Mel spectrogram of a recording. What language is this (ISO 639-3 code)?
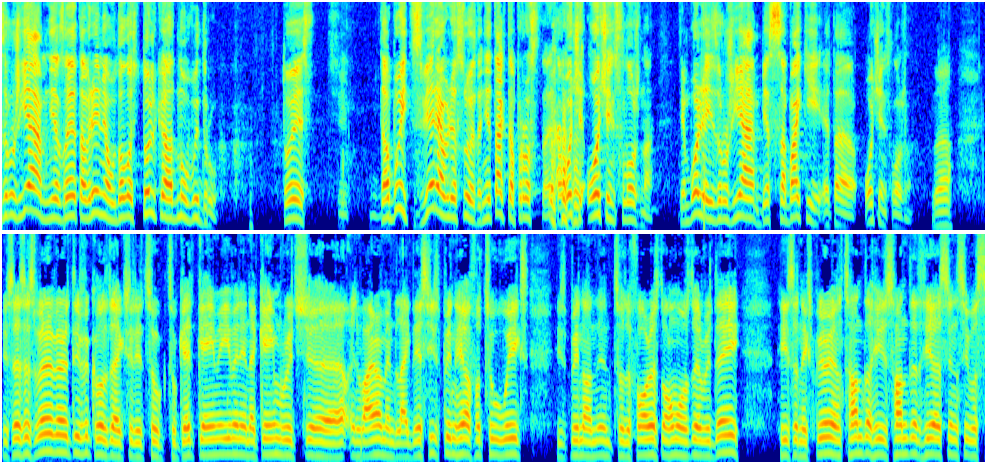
rus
